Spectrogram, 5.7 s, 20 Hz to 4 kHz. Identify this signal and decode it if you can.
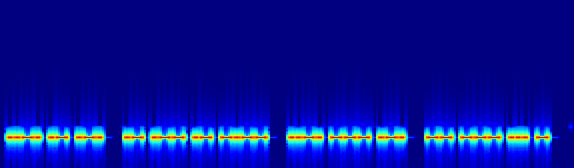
Morse code, heard as a keyed tone, about 36 wpm, 750 Hz. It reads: FAR AWAY FOR MOST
